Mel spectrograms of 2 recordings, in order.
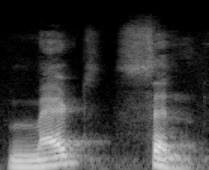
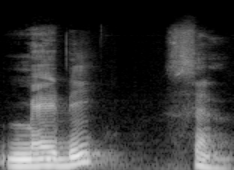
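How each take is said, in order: First: The 'di' syllable carries no stress. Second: The 'di' syllable carries stress. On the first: The speaker calls it right. "इस लफ्ज़ का सही pronunciation क्या होगा?" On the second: The speaker calls it wrong. "हम आय पर stress करते हैं"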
